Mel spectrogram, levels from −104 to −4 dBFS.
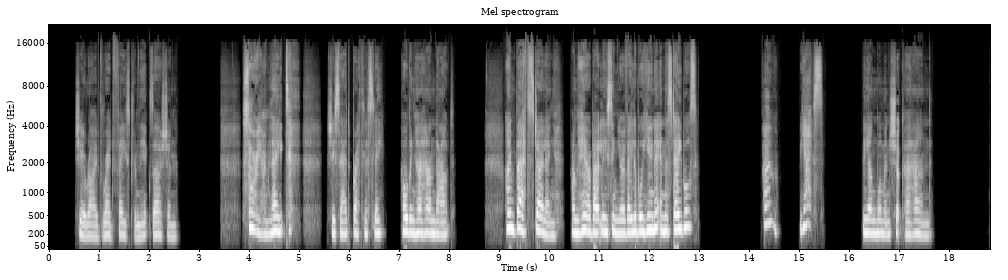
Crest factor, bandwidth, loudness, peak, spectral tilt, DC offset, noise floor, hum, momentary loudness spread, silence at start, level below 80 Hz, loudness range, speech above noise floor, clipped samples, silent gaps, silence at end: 16 dB; 16.5 kHz; -16 LUFS; -2 dBFS; -5 dB/octave; under 0.1%; under -90 dBFS; none; 14 LU; 0.55 s; -58 dBFS; 10 LU; over 74 dB; under 0.1%; 2.62-3.42 s, 5.44-5.54 s, 6.75-7.02 s, 8.14-8.70 s, 10.30-10.41 s, 13.02-14.22 s, 14.64-14.98 s, 15.53-16.23 s; 1.2 s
